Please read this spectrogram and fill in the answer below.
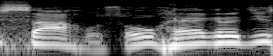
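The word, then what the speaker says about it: Sarrus: Essa regra é conhecida como regra de Sarros, ou regra de Sarri, tá?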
